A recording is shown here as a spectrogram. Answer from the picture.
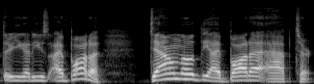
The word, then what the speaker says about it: Ibotta: Have you heard about Ibotta? That is Ibotta. That's spelled I-B-O-T-T-A.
